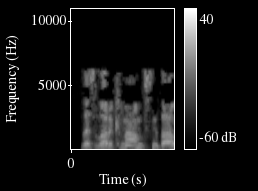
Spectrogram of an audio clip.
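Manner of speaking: rushed, very fast delivery.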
